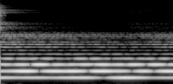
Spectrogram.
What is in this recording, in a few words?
CLAV, FUNK FM CLAV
